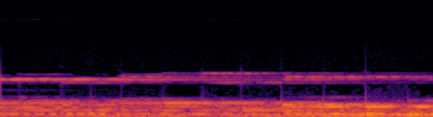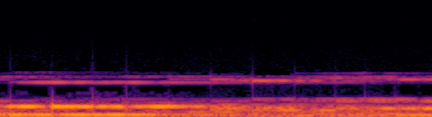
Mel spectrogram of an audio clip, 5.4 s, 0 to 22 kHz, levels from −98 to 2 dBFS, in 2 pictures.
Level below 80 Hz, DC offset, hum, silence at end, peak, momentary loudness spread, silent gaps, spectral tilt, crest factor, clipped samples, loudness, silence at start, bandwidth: -38 dBFS; under 0.1%; none; 0 s; -14 dBFS; 12 LU; none; -13.5 dB/octave; 14 dB; under 0.1%; -29 LUFS; 0 s; 1.8 kHz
